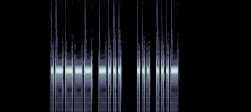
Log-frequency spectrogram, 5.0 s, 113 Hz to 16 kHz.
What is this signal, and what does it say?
Morse code, heard as a keyed tone, about 25 wpm, 700 Hz. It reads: 1B SV
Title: Field Day Exchanges Encore - 25wpm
